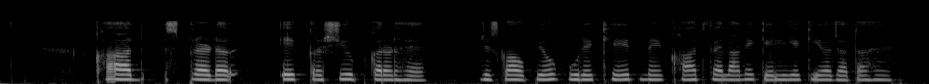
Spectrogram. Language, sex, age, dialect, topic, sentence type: Hindi, female, 56-60, Marwari Dhudhari, agriculture, statement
